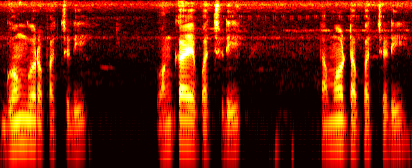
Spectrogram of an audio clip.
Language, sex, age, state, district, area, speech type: Telugu, male, 18-30, Andhra Pradesh, Sri Balaji, rural, spontaneous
